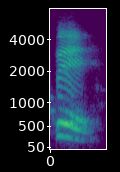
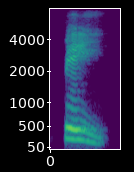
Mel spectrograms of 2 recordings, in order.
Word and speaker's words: pays: Alors, je vais à la fête avec le drapeau de mon pays. It's pays. Not only pay.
